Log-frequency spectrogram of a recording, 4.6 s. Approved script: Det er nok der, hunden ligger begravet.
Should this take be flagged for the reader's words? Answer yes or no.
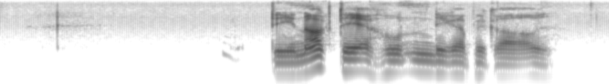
no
